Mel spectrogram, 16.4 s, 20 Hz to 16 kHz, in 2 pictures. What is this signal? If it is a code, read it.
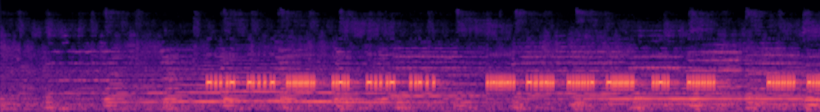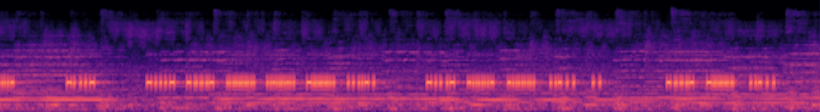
Hellschreiber (Feld-Hell, 122.5 baud), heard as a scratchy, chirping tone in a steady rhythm, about 980 Hz. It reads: MUSIMY ZROBIC CO W NASZEJ MOCY, ABY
